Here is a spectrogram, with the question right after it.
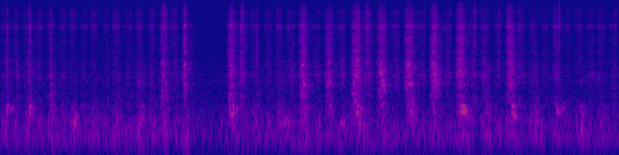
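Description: A wooden-handled scratch stylus scratches away the coating of a thin, flat black scratch-art paper page in a book, held down by one hand, to reveal the colours beneath. Quick, dry, bright scratching strokes repeat in an uneven rhythm, with a short pause near the two-second mark before the strokes resume.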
